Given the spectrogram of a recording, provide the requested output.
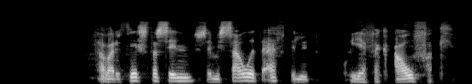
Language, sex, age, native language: Icelandic, female, 40-49, Icelandic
